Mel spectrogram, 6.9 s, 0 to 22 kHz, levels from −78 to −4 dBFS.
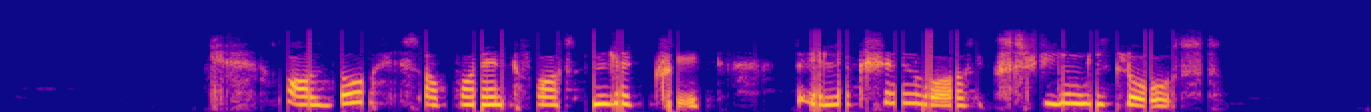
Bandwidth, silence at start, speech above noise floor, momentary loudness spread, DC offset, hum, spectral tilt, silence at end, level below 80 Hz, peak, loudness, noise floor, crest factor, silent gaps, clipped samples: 7.4 kHz; 1.05 s; 62 dB; 12 LU; under 0.1%; none; -6.5 dB/octave; 0.8 s; -52 dBFS; -2 dBFS; -17 LUFS; -79 dBFS; 16 dB; none; under 0.1%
